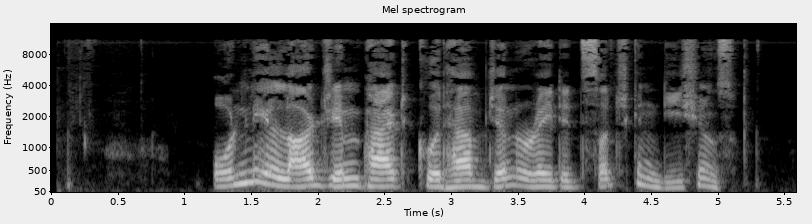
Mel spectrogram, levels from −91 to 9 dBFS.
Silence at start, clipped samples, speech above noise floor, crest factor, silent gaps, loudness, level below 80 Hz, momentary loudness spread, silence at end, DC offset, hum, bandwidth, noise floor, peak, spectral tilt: 1.2 s; under 0.1%; 46 dB; 18 dB; none; -18 LUFS; -54 dBFS; 12 LU; 0.5 s; under 0.1%; none; 11.5 kHz; -63 dBFS; -2 dBFS; -5 dB/octave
